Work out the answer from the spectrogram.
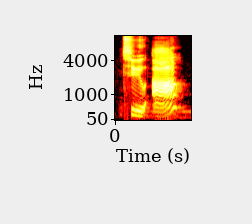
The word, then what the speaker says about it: tu as: Tu as, don't pronounce that S.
